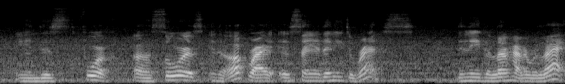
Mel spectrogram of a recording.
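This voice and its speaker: Noticeable background noise fills the clip. The speech comes at a moderate pace. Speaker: tarot reader. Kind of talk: tarot reading monologue. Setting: at home, apartment.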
